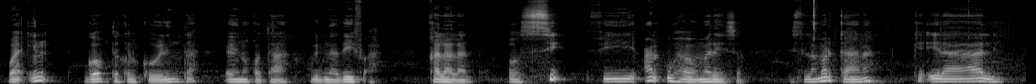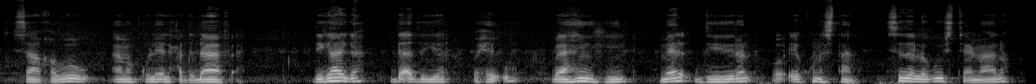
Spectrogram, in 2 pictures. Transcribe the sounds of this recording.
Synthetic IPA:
wɑːʔɪn | ɡɔːb̚t̪ʰɐkʰɐlkʰɔːlɪnt̪ʰɐ | ɛjnɔqɔt̪ʰaːmɪd̪nɐðiːfɐh | qɑlɐlɐn | ʔɔːsɪ | fiːʕɑnʊɦɐwɐmɐɾɛjsɔ | ʔɪslɐmɐrkʰaːnɐ | kʰɐʔɪlaːlɪ | saːqɑβɔːwʔɐmɐkʰʊlɛːlħɑd̪ɖaːfɐ | d̪ɪɣaːɣɐ | d̪ɐʔðɐjɐr | wɑħɑjʔʊ | baːɦɐnjɪɦiːn | mɛːld̪iːɾɐnʔɔ̰ːʔɛjkʰʊnɐst̪ʰaːnsɪðɐlɐɣʊɪst̪ʰɪʕmaːlɔ

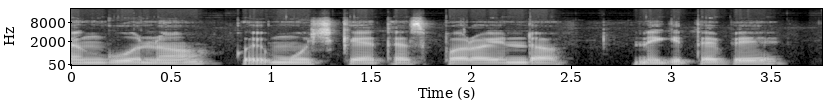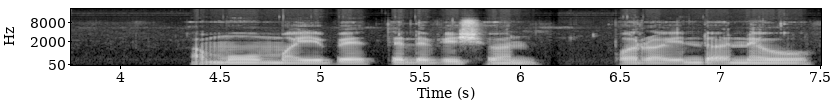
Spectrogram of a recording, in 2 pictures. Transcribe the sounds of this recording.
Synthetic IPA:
eŋɡunɔko̰ḭmut͡ʃkɛtɛspɔɾɔindɔnɪkitebe | a̰mʊmaɪbetɛleviʃɔn | pɔɾɔindɔneo

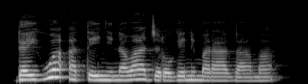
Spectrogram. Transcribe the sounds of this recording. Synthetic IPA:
daiɣwaʔateɲinawad͡ʑɔɾɔɣɛnimaɾaːðama

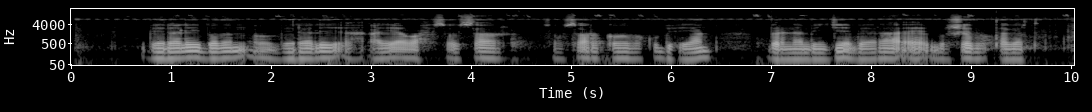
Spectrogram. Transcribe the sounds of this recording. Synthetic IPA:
bɛːɾaːlɛjbɐðɐnɔ̰ːbɛːɾaːlɛjɐhɐjɛ̰wɑ̰ħsr | sɔːsa̰ːrkʰɔːðɐkʰʊbɪħɪjaːn | bɐrnaːmɪt͡ʃɛ̰bɛːɾɐɦɐ̰ʔɛ̰ːbʊlʃɐðʊt̪ʰaːɣɛːrt̪ʰɔ̥

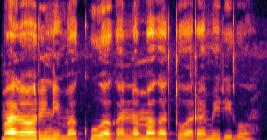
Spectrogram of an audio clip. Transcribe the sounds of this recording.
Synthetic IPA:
malɔɾinemakuːɣaɣanamaɣatwaɾameɾiɣɔ

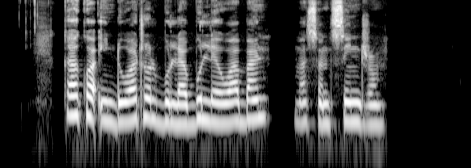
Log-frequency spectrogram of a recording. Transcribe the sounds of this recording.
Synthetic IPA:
kakwaʔinduatɔlbulabulɛwaban | masɔnsindɾɔm

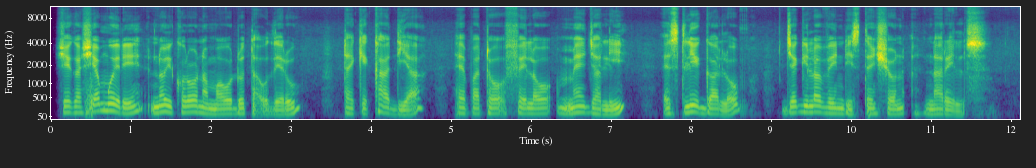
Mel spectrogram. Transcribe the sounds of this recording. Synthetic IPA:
ʃeɡaʃjamweɾinɔikʰɔɾɔnamaodot̪a̰ṵd̪eɾu | takɛkadia̰ | hɛpatɔ̰fɛlɔmɛd͡ʒali | ɛstliɡalɔp | d͡ʒɛɡulavendistɛnʃɔnːaɾɪls

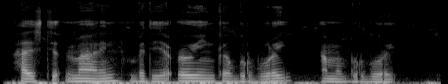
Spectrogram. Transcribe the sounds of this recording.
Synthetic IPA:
hɐɪst̪ʰɪʕmaːlɪnbɐðiːʕɔːjɪŋkʰɐbʊrbʊɾɛjɐmɐbʊrbʊɾɛj

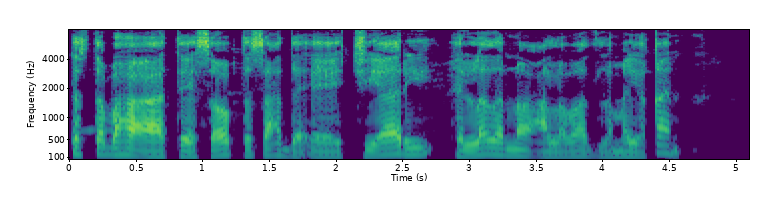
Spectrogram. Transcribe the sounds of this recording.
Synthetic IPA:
kʰɐst̪ʰɐβɐɦɐːhaːt̪ʰɛːsɐβɐb̚t̪ʰɐsɑħd̪ɐʔɛːt͡ʃɪjaːɾɪʕɪlːɐðɐnɔːʕɑlɐβaːd̪lɐmɐjɑqɑːn

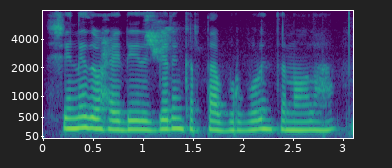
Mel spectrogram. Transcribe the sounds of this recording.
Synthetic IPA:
ʃɪnːɪðʊwɑħɑjɖiːðɪɡɛlɪŋkʰɐrt̪ʰaːbʊrbʊɾɪnt̪ʰɐnɔːlɐɦɐ

